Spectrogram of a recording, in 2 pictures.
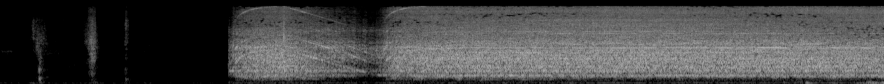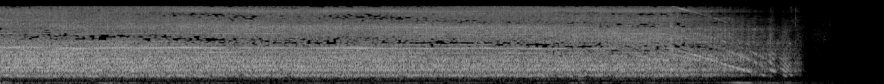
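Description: Titan long-reach hedge trimmer running. Its motor spins up with a rising whine a couple of seconds in, dips briefly and picks up again, runs steadily, then winds down with a falling whine and stops about a second before the end.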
